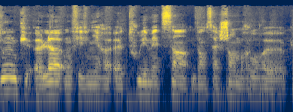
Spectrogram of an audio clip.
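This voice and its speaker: The speech moves at a fairly slow pace over faint music in the background. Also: man. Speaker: history storyteller. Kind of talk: casual history storytelling vlog. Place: home room.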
